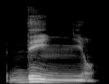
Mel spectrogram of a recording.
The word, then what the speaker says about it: degno: Cuidado à pronúncia da palavra denho no singular e denhi no plural, que tem esse grupo nha.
